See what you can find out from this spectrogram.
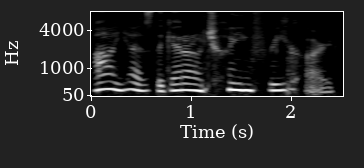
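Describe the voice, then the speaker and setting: A woman's voice: fairly high pitch, unhurried, darkish tone, natural voice. A woman voicing a dry-humored young female adventurer in an anime video game, with a wry, teasing manner.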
